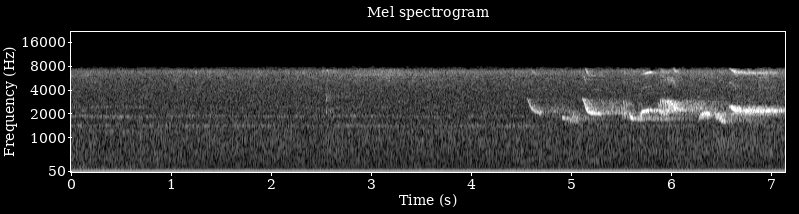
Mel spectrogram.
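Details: A Common blackbird perched on an antenna, singing for almost three hours with short breaks, gives a fluty, warbling phrase that rises out of steady low rumbling in the last seconds, mellow notes giving way to a brief twittering ending.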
